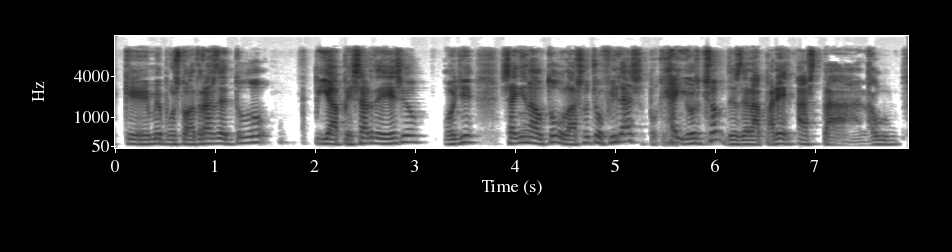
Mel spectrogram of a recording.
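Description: A man's voice: a little high, a bit bright. A man hosting a podcast, talking in a casual, jokey, digressive monologue. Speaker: podcast host.

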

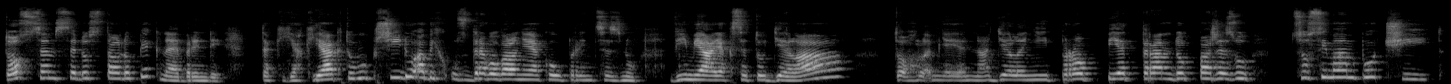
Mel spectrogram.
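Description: A woman's voice: fairly high pitch, fairly bright tone, natural voice. A woman voicing a simple, good-natured male woodcutter who talks in a folksy, grumbling way in a children's storybook reading. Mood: worried grumbling. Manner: folksy, plain-spoken, grumbling.

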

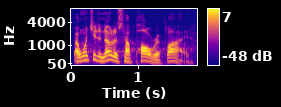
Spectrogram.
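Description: A pastor preaching a sermon to his church, lively and full of questions to the congregation. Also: fairly high pitch, fast, husky, long reverb tail. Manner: animated, asks the congregation many questions. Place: church sanctuary.

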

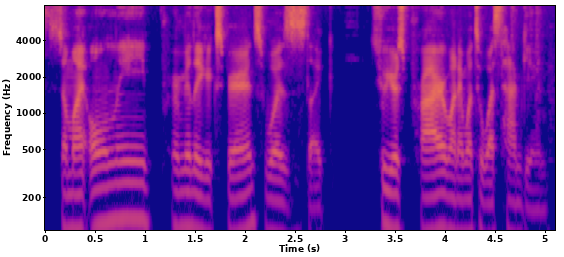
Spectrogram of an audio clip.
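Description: A man in casual chat, telling a story with animated delivery, acting out quotes and laughing often. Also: lowish voice, moderate pace, clean tone.

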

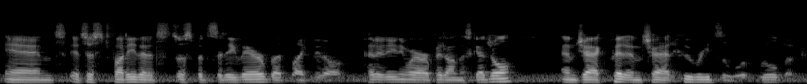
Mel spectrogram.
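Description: Brisk and lowish, with little pitch movement, this man's voice carries a live esports call-in show. He chats casually and bluntly, with some swearing and exasperation, over dull lo-fi audio where background noise is clearly audible.

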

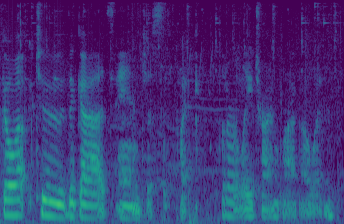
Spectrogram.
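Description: A woman playing a tabletop game, giggly and quick to laugh. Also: on the low side, level tone, vocal fry, darkish tone, slight background noise. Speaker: player.

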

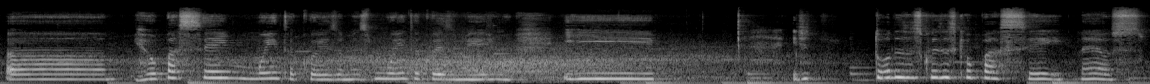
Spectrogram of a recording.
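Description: Casting: woman, higher-pitched cutesy soft voice, slow and gentle personal monologue, music underneath. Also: fairly even intonation. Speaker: psychologist.

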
